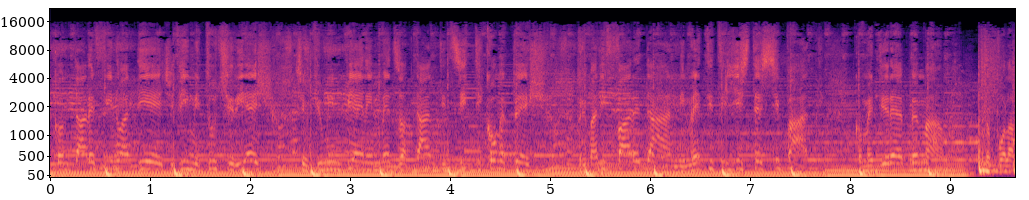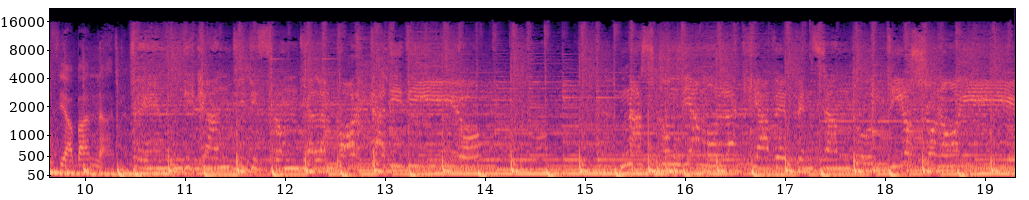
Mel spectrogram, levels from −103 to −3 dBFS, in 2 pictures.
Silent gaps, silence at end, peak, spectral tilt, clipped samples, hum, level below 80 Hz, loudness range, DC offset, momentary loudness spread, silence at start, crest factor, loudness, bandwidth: none; 0 s; -10 dBFS; -5.5 dB/octave; under 0.1%; none; -26 dBFS; 3 LU; under 0.1%; 4 LU; 0 s; 12 dB; -23 LUFS; 16.5 kHz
